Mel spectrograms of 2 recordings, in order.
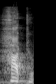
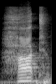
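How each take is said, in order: First: The vowel is short. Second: The vowel is long. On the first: The speaker calls it right. "হাট বলেছি" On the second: The speaker calls it wrong. "হাট বলিনি"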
